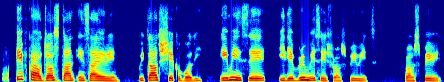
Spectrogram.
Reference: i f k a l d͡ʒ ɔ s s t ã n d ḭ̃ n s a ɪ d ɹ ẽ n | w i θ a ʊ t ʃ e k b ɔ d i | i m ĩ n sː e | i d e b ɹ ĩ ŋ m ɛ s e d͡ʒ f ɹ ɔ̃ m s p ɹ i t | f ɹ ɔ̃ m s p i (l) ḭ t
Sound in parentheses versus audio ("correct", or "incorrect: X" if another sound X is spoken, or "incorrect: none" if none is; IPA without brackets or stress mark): incorrect: ɹ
